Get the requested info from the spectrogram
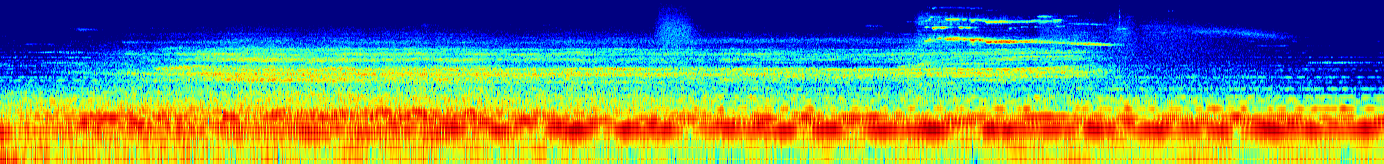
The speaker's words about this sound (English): Let the rhythmic rocking of the train soothe and relax your body.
